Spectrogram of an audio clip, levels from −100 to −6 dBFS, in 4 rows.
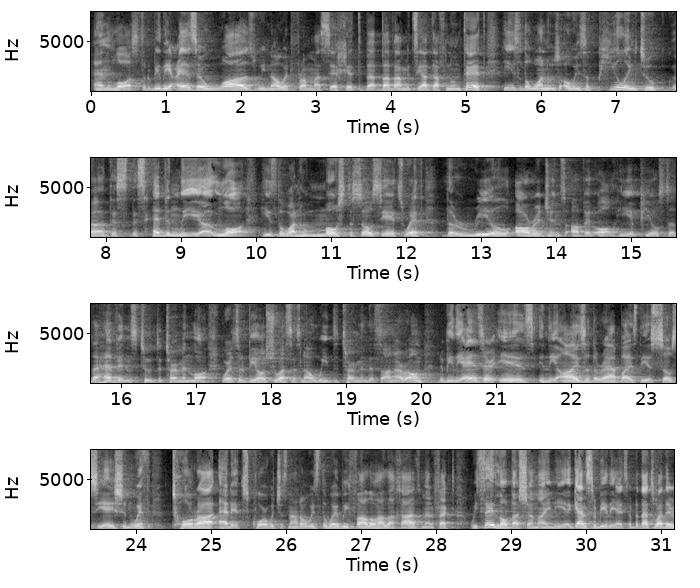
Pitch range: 120-145 Hz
